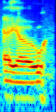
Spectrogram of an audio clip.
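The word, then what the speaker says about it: Éowyn: I said, think Freddie Mercury, Eowyn. I thought you'd gone and think more Teletubbies.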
